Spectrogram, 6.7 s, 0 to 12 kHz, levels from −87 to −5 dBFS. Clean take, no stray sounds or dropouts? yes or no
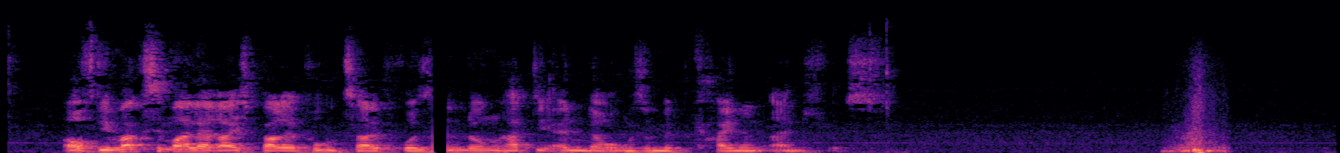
no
